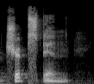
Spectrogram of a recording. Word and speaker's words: trypsin: from allergies to cancer because of the soy's unusually high trispin inhibitors, or trypsin inhibitors, pronounced correctly.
